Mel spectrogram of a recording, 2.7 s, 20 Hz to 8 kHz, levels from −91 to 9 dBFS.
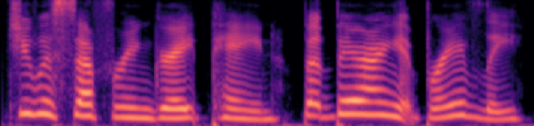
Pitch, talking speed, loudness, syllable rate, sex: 245 Hz, 200 wpm, -16 LUFS, 5.7 syllables/s, female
